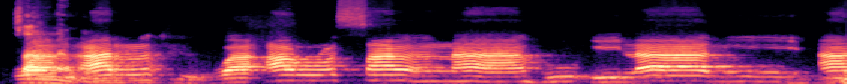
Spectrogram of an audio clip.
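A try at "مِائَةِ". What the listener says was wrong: Mi-nya pendek, Pak. Kalau nggak ada ya-nya pendek. Mi'a biasa. Ila mi'ati. Jadi alif di situ nggak berfungsi, Pak.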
